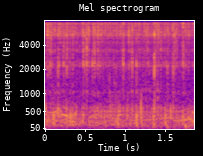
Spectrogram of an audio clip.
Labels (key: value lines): label: biophony, cascading saw
recorder: HydroMoth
